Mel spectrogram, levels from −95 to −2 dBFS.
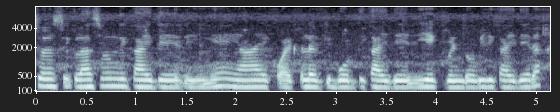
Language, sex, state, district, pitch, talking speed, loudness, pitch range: Hindi, female, Bihar, Gaya, 185 Hz, 270 wpm, -16 LUFS, 180-195 Hz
